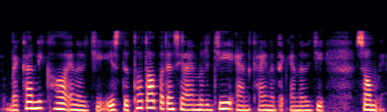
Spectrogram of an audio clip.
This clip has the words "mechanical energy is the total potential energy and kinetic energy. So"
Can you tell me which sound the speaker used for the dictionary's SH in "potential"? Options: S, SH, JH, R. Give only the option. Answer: S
